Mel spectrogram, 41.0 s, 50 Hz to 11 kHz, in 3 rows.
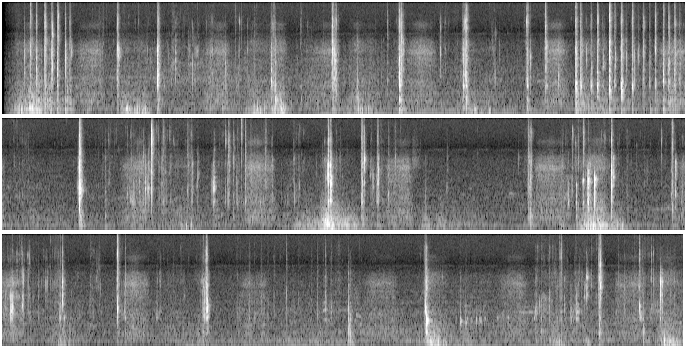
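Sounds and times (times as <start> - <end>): sharp clicks and taps: 10.5 - 13.6.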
